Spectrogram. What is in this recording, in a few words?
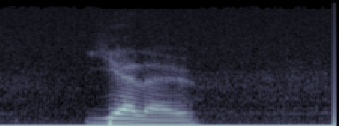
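"yellow", British English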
